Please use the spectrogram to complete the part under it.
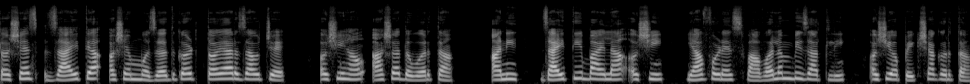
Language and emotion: Goan Konkani, neutral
